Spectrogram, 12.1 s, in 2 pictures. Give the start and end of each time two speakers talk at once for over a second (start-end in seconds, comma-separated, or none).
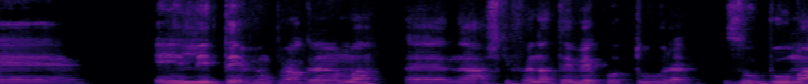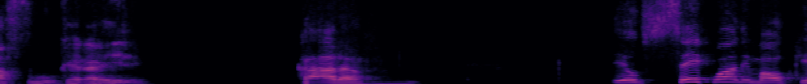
none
